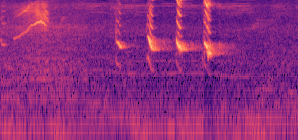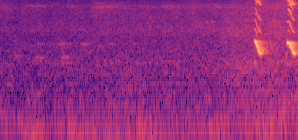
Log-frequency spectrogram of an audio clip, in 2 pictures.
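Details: Lure call of the yellow-vented bulbul, played to draw in other birds: a brief rising whistle, then four sharp staccato chatter notes in quick succession, a pause, and two more harsh notes at the end.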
